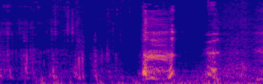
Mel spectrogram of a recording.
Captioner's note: cough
